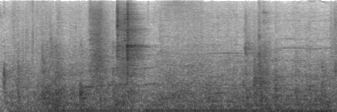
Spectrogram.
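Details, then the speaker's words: Garage door after new springs, cables, drums, bearings and nylon rollers: belt-drive opener gives only a soft even low hum with light clicks as the door travels; smooth, quiet operation. "as you can hear with that belt drive opener it's very quiet especially with those nylon roller"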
